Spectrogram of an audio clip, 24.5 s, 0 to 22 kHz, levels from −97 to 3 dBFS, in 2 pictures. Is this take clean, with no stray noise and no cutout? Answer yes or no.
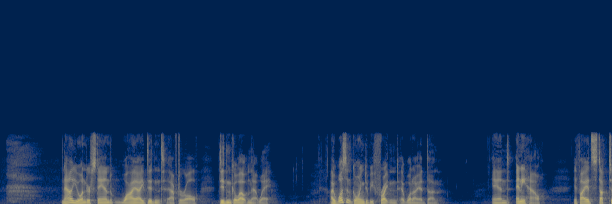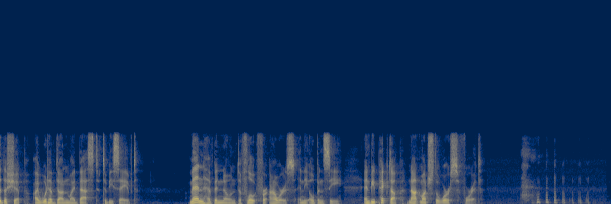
no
